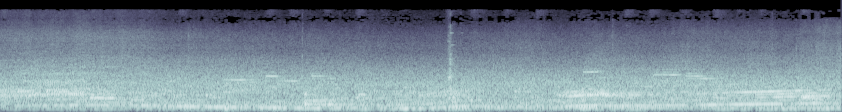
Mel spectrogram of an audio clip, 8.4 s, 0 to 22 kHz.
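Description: Scion FR-S's 2.0-litre flat-four boxer engine revving up and down as the car is driven hard through an autocross cone course, with a few short tire squeals.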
